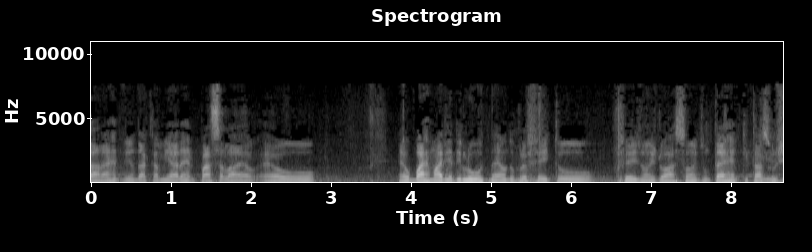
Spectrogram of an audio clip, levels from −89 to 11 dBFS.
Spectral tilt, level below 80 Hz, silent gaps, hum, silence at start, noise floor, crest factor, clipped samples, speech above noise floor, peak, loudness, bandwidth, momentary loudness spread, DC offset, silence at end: -7 dB/octave; -48 dBFS; none; none; 0 s; -52 dBFS; 20 dB; under 0.1%; 26 dB; -6 dBFS; -27 LUFS; 8 kHz; 12 LU; under 0.1%; 0 s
